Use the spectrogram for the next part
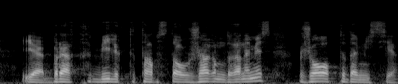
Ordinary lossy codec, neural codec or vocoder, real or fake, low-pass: none; codec, 16 kHz, 16 kbps, FreqCodec, smaller model; fake; none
